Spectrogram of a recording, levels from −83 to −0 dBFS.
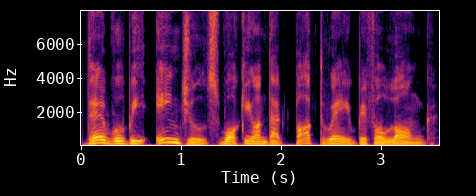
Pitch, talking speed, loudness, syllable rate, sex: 120 Hz, 165 wpm, -15 LUFS, 5.0 syllables/s, male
